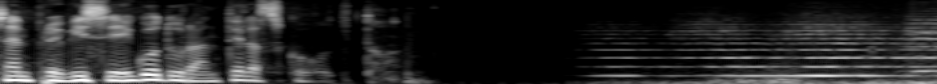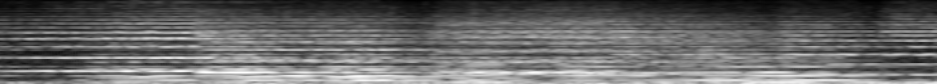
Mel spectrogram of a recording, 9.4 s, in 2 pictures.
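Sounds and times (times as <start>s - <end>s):
speech: 0.0s - 2.0s
classical era orchestral symphony second movement: 3.0s - 9.3s.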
